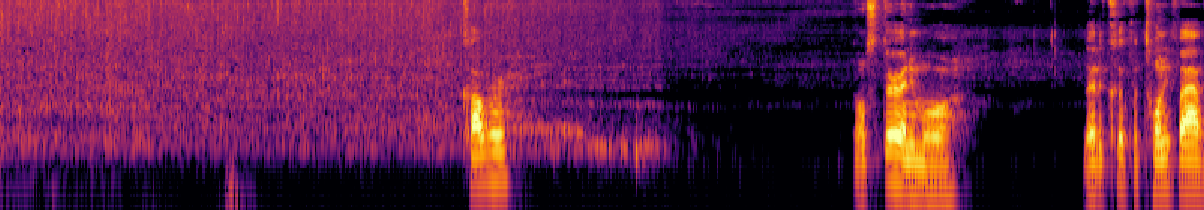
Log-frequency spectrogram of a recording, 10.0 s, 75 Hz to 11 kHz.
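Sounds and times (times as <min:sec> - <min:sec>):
simmering liquid hissing: 0:00.0 - 0:07.0.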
